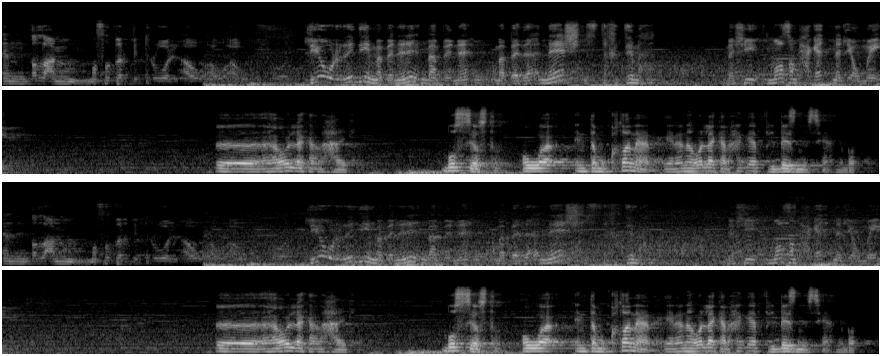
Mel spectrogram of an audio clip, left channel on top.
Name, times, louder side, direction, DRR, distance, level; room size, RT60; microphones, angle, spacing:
voice 1, 0.0-6.5 7.2-8.9, left 3 dB, 50° left, 6 dB, 1.6 m, -36 dB
sound 1, 2.0-16.7, right 1 dB, 75° right, 1.5 m, -42 dB
voice 2, 10.9-12.3 13.2-17.3, right 1 dB, 10° right, 14 dB, 0.7 m, -24 dB
29.0 x 25.5 x 4.0 m, 1.3 s
head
